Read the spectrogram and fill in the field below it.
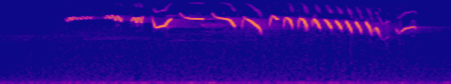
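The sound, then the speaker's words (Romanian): A Eurasian treecreeper calls alone: a thin, very high-pitched phrase of quick notes that speeds into a rapid descending trill, finishing with one short rising note. “Ciocul e specializat pentru a scoate de sub scoarță insecte și păianjeni, hrana preferată a cojoaicei de pădure.”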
